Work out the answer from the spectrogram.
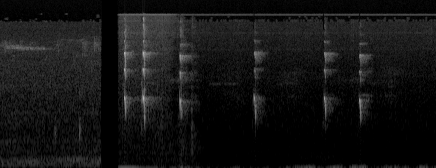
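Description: A small bird calling: six short, sharp chirps that slide downward, at uneven intervals. Before them a faint low background rumble cuts off abruptly about a second and a half in.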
